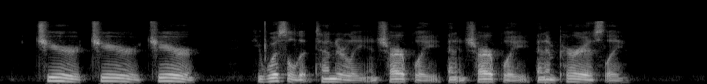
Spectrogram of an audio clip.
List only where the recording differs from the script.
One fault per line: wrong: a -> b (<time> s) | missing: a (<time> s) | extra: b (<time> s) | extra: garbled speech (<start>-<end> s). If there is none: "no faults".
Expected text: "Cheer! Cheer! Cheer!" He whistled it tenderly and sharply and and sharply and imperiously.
no faults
